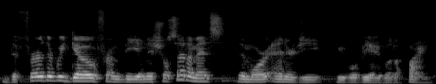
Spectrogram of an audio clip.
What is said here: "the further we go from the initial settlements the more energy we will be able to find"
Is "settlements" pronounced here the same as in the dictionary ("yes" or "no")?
no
